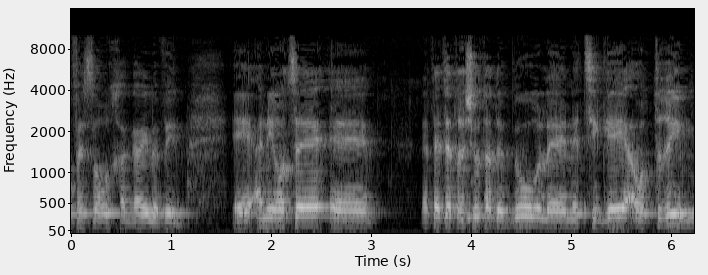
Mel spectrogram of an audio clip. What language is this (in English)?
Hebrew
